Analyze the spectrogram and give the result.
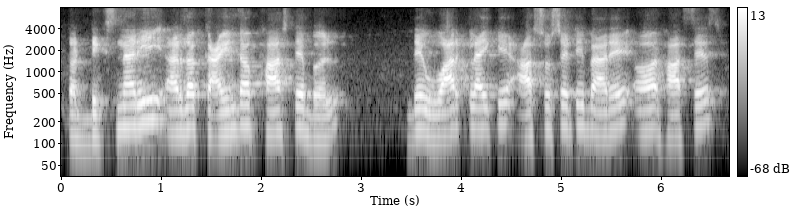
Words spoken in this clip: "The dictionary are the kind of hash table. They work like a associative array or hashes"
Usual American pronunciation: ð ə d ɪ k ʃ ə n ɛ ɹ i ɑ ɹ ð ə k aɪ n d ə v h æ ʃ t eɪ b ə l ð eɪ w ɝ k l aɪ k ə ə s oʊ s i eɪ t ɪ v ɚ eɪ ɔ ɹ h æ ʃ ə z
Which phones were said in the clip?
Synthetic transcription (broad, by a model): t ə d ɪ k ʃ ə n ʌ ɹ i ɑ ɹ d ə k aɪ n d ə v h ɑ s t eɪ b ə l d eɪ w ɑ k l aɪ k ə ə s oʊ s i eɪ t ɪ b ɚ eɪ ɔ ɹ h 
